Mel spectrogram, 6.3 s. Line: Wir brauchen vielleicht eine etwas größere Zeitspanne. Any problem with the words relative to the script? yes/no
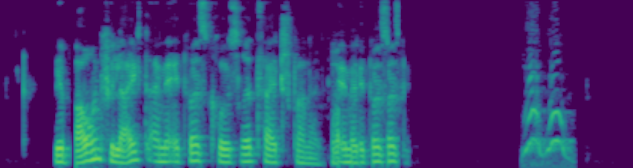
yes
